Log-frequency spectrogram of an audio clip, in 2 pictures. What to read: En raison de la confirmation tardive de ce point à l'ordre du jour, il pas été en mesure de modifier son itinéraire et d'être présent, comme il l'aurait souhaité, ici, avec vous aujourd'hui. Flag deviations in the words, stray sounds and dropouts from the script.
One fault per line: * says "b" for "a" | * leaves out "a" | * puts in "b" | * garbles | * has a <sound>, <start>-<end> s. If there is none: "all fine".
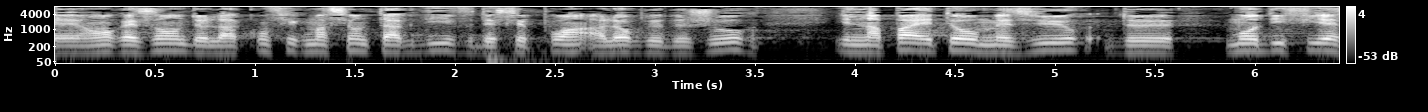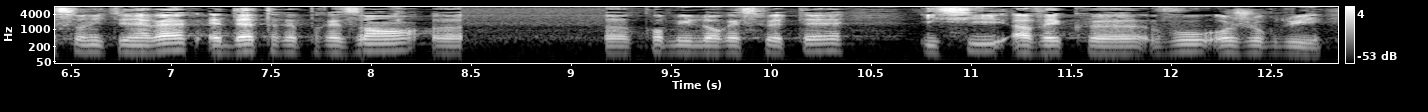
* puts in "n'a"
